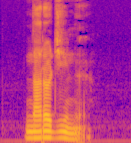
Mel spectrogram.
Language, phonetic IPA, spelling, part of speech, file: Polish, [ˌnarɔˈd͡ʑĩnɨ], narodziny, noun, Pl-narodziny.ogg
